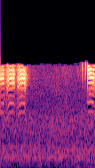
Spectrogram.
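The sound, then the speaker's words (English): High, thin chattering calls come from a mixed flock of small birds: black-capped chickadees, a ruby-crowned kinglet and a downy woodpecker. The calls arrive in two bright, buzzy bursts separated by a quieter stretch. “A chattering ruby-crowned kinglet hovers at a branch tip, and a petite downy woodpecker whinnies. And they're all close at hand. This noisy flurry of small birds is a mixed-species”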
